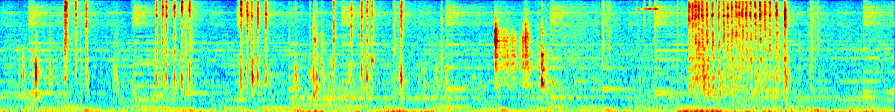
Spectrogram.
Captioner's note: wrench cranks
